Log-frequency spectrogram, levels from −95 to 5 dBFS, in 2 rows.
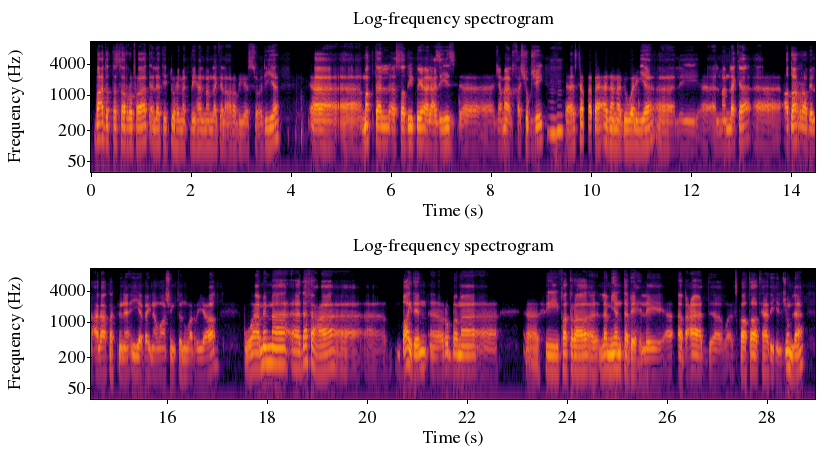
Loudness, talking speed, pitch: -25 LUFS, 70 wpm, 120 Hz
